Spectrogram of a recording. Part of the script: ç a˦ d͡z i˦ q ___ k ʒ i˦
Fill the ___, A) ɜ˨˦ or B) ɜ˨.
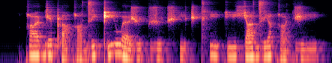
A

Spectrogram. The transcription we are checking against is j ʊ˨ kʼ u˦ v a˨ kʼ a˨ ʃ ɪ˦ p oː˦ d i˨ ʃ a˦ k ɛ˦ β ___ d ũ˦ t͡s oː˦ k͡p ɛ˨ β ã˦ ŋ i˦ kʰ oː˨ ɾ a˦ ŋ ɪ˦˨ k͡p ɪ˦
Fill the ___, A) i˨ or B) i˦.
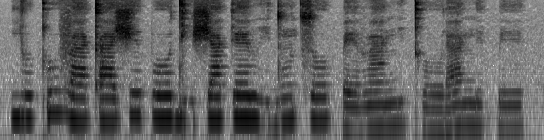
A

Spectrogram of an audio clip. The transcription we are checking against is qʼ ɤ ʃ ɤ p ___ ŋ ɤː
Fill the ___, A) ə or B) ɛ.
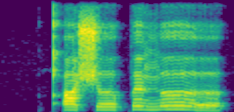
A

